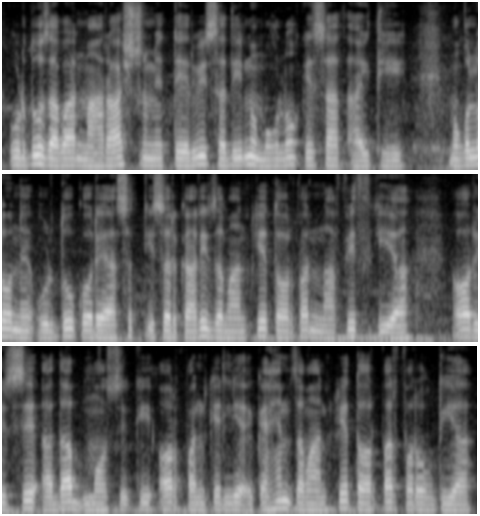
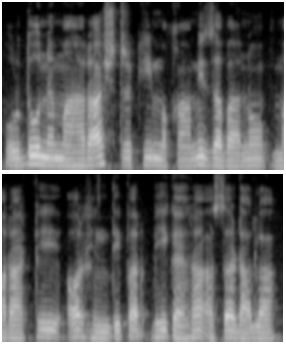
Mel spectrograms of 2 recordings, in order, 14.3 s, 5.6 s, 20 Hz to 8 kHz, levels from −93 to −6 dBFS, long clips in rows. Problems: none marked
